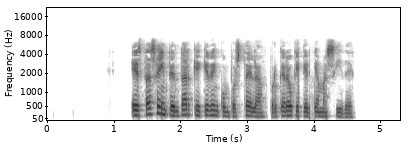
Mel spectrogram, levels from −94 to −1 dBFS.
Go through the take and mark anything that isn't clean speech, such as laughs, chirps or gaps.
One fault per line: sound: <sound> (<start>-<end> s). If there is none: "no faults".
sound: dropout (3.9-4.0 s)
